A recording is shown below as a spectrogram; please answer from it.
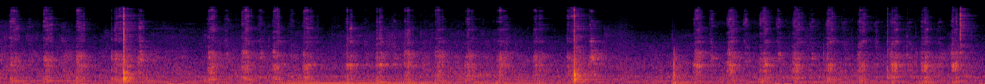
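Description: Scissors cutting through silk saree fabric to shape a star-neck blouse, heard as close, soft rasping snips and rubbing in an irregular rhythm with a few sharper clicks, alone with no talk.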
